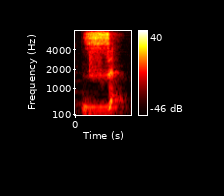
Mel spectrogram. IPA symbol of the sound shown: z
